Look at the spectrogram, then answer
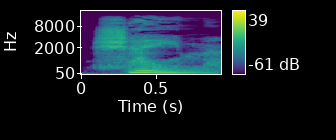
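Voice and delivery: soft unvoiced whisper. A narrator's reading. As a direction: breathe the word out. Whispered word in story.

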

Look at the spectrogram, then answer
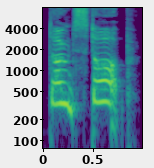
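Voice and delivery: high, loud cry of anguished horror. Acted. Man pleading with the teasing narrator, anguished horror. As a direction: cry it out in horrified protest. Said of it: "with a kind of anguished horror".

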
